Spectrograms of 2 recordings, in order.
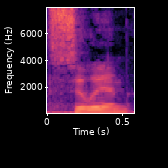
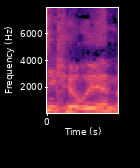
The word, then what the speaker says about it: Cillian: It's pronounced Cillian, not Cillian. I never. – You say you agree? – I agree with you, yeah. I do agree. – The word's out. It is Cillian.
